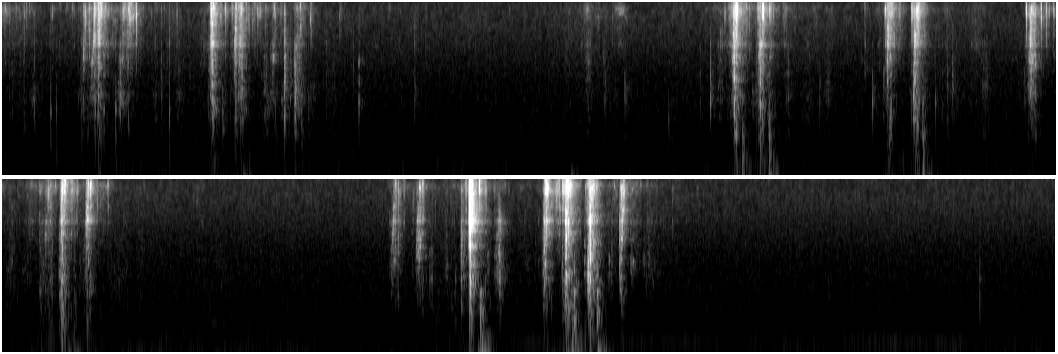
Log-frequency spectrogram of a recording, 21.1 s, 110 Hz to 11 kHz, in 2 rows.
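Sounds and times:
kitten scuffling with plush toy: 0.0s - 3.6s, 5.6s - 11.8s.

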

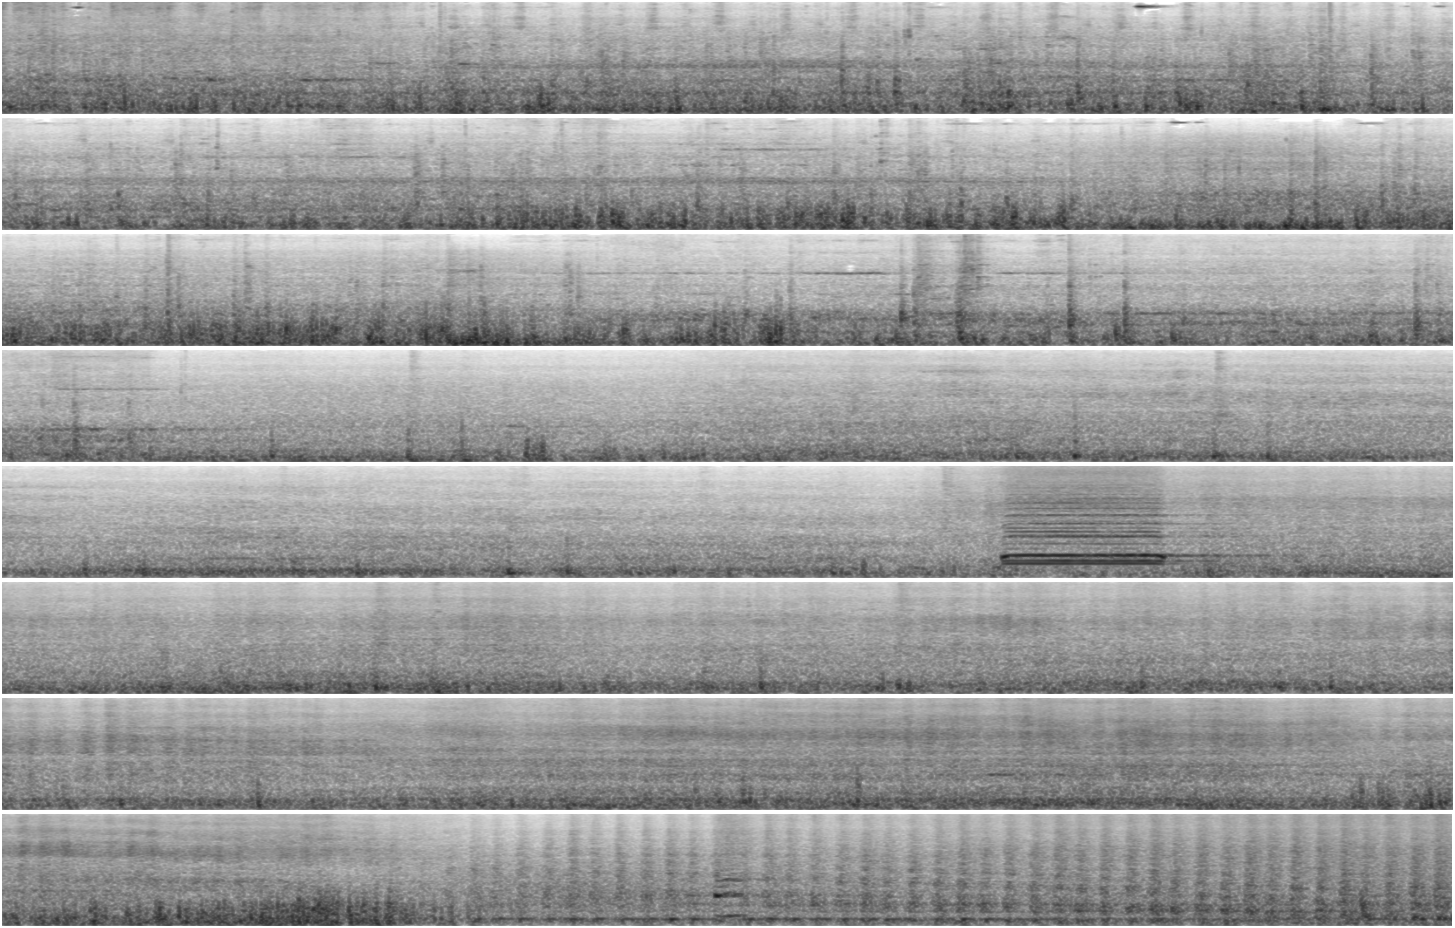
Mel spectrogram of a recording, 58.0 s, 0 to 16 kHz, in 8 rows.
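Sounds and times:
approaching steam locomotive: 0.0s - 58.0s
train wheels clattering on rails: 0.0s - 58.0s
steam whistle blast: 34.0s - 35.4s, 54.3s - 54.6s.

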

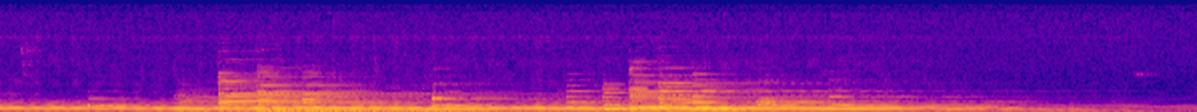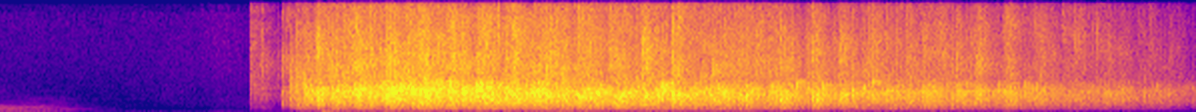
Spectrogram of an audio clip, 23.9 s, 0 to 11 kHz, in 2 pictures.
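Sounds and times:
tuba and piano chord: 0.0s - 12.4s
audience applause: 14.5s - 23.9s.

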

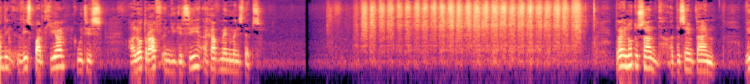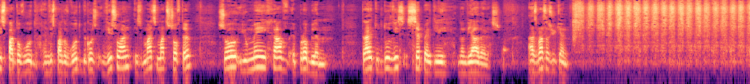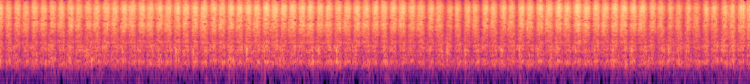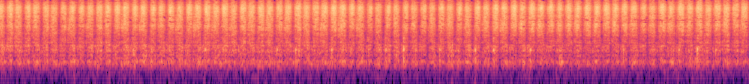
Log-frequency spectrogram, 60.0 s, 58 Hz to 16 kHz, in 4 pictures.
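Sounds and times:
sandpaper rubbing on wood: 6.6s - 11.7s, 26.4s - 59.9s.

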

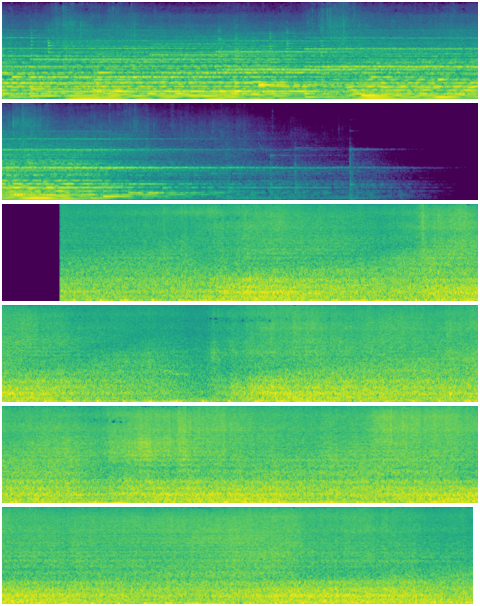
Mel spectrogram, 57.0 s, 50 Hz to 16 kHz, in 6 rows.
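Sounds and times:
ocean surf washing onto beach: 20.2s - 57.0s.

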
